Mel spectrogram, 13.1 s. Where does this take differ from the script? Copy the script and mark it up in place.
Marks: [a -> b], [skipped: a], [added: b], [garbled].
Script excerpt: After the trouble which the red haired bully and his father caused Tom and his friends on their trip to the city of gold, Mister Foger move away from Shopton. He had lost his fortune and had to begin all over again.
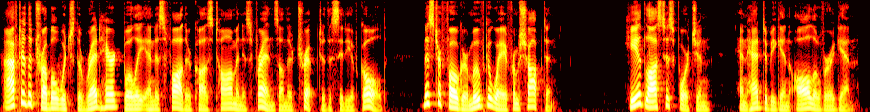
After the trouble which the red haired bully and his father caused Tom and his friends on their trip to the city of gold, Mister Foger [move -> moved] away from Shopton. He had lost his fortune and had to begin all over again.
